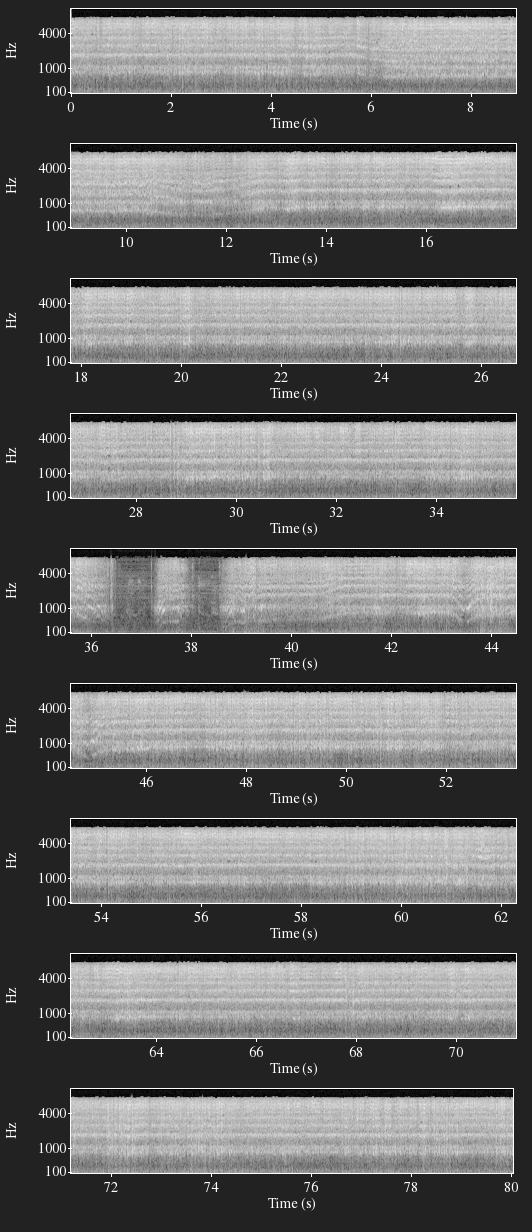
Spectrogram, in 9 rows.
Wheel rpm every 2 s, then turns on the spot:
230, 230, 220, 170, 160, 160, 210, 230, 230, 230, 230, 230, 240, 230, 230, 230, 230, 180, 30, 100, 200, 200, 190, 230, 230, 230, 230, 230, 230, 230, 230, 230, 230, 230, 230, 230, 230, 230, 230, 230.
none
